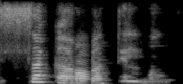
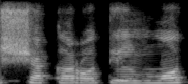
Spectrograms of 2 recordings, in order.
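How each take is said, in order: First: The word before maut begins with s. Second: The word before maut begins with sh. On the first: The speaker calls it right. "Jadi yang betul sakaratul maut" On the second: The speaker calls it wrong. "enggak. Nggak pakai shin"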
